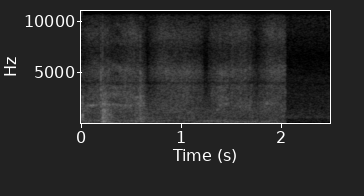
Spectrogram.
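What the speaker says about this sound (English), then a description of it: "And then supposedly we just rub it to activate it." Adhesive material being rubbed by hand to activate it during a Ford E350 van conversion, a steady close scraping friction lasting about two seconds before stopping abruptly.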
